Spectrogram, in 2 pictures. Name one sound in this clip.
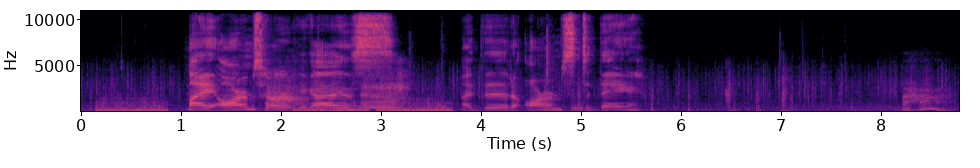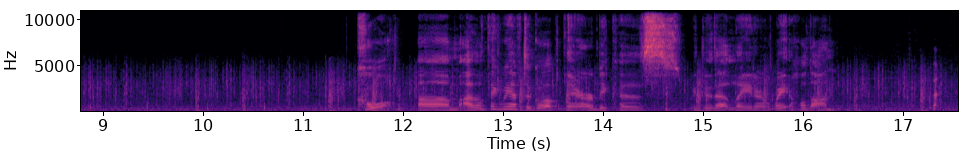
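A young woman talks with animation through a close microphone.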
